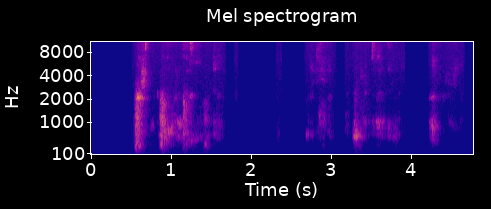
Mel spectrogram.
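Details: Cavalier King Charles Spaniel puppies snuggling indoors in a home raising emotional support animals; soft squeaky whimpers and grunting whines in short bursts, one louder cluster near the start and several quieter ones after a pause, in a quiet small room.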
